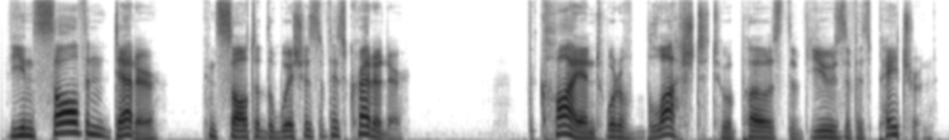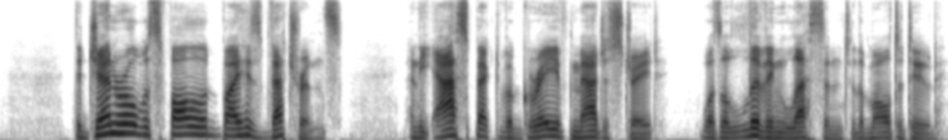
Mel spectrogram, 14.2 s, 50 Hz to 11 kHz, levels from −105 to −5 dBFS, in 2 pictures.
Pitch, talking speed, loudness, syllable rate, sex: 135 Hz, 175 wpm, -23 LUFS, 6.1 syllables/s, male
